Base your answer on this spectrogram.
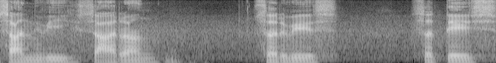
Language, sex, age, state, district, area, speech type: Goan Konkani, female, 18-30, Goa, Murmgao, urban, spontaneous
